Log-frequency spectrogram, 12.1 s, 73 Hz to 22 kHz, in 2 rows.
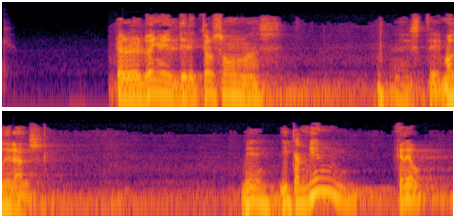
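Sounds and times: low background hiss: 0.0 - 12.0.

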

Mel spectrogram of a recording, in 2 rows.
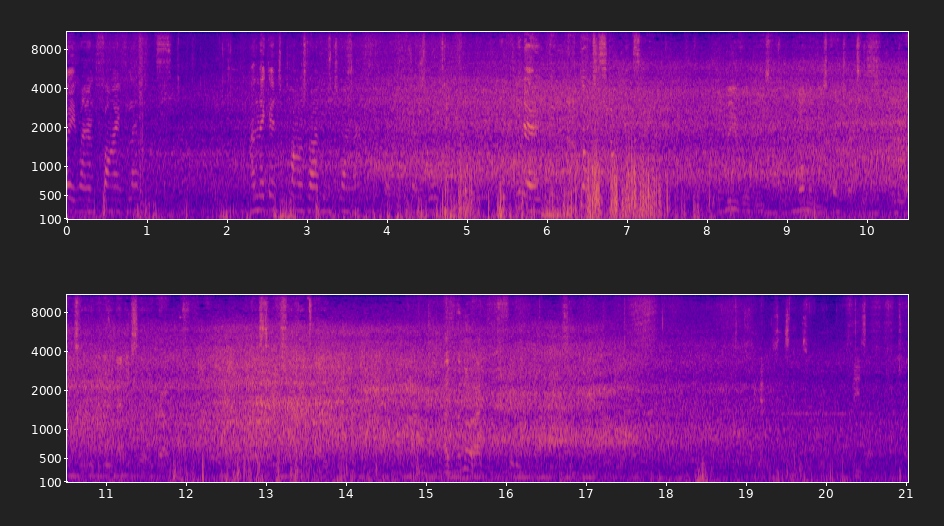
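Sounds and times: distant engine drone: 0.0 - 21.0
indistinct voices: 0.0 - 21.0.

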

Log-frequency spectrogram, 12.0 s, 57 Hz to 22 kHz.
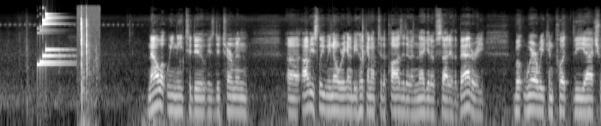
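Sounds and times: bright rising chime: 0.8 - 1.6.

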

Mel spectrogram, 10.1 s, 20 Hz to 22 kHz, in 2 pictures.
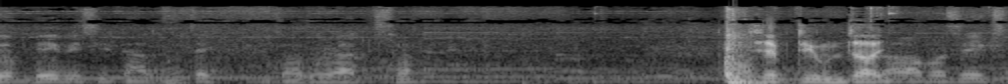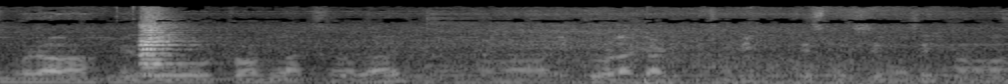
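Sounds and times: vehicle horn toot: 5.7 - 6.2.

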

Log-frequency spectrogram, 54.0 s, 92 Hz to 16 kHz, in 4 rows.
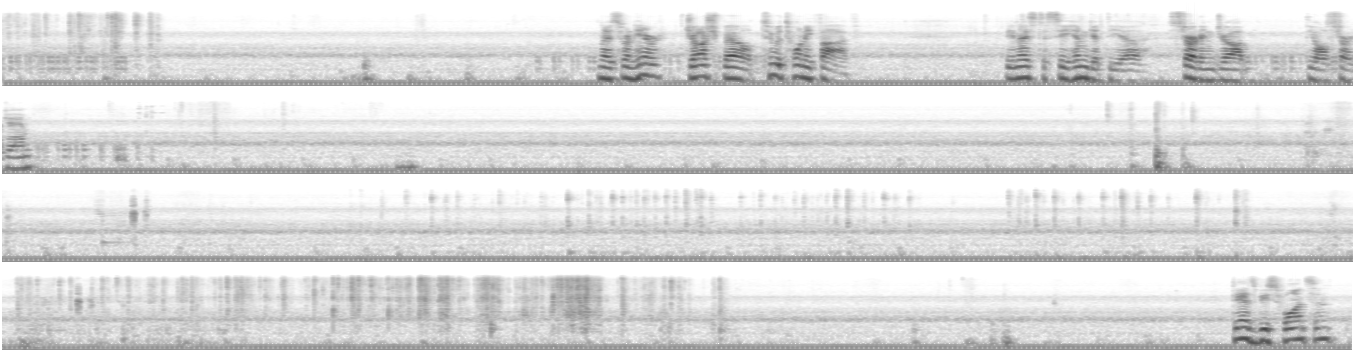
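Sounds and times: foil wrappers crackling: 0.0 - 1.7, 40.6 - 47.8
electrical hum: 0.0 - 54.0.

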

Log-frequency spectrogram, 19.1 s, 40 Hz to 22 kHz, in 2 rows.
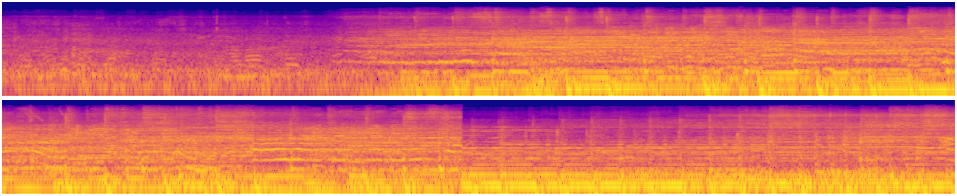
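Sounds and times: live pop music with singing: 3.4 - 19.0
heavy bass beat: 3.6 - 19.0.

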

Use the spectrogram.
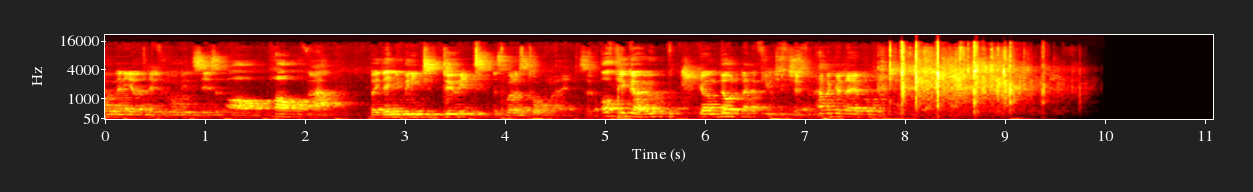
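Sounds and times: applause with hand claps: 7.8 - 10.0.

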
